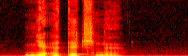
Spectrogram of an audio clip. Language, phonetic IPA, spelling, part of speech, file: Polish, [ˌɲɛːˈtɨt͡ʃnɨ], nieetyczny, adjective, Pl-nieetyczny.ogg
